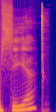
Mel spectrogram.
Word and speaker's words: Sia: Sia.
